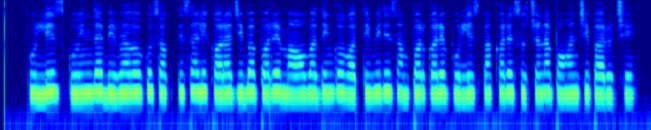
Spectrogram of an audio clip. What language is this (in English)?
Odia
